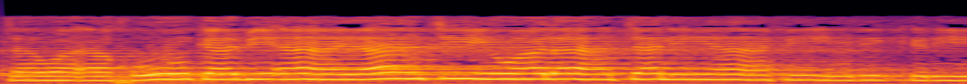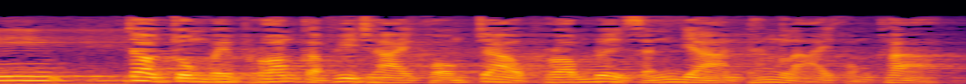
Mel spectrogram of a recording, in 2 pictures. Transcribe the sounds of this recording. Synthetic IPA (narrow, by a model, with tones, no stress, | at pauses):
ta˧wa˧ʔa˧xuː˦ka˧bi˧ʔaː˧jaː˦t͡ɕi˧wa˧laː˧t͡ɕa˧ni˧ja˧fiː˧d̪i˦kɾiː˧t͡ɕaː˥˩wt͡ɕo˧ŋpa˧jpʰɾɔː˦˥mka˨˩p̚ʰːiː˥˩t͡ɕʰaː˧jkʰɔː˩˦ŋt͡ɕaː˥˩wpʰɾɔː˦˥mdu˥˩əjsa˩˦njaː˧nt̪ʰa˦˥ŋla̰ː˩˦jkʰɔ̰ː˩˦ŋkʰa̰ː˥˩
